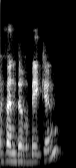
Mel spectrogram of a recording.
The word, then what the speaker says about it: Vanderbecken: Sofi, ¿cómo se pronuncia tu apellido? – Mi apellido se pronuncia Van der Becken, que se traduciría por de los ríos.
